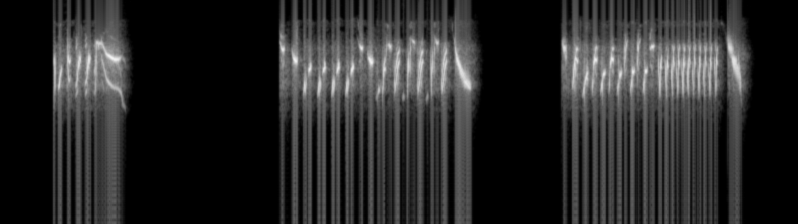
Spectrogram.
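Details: Forest-born European goldfinch singing in the style of a particular breeder's birds: three bursts of rapid, tinkling twitters and chirps, the last ending in a fast even trill, with pauses between phrases and no other sounds.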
